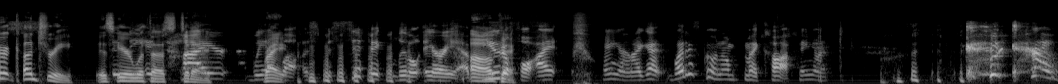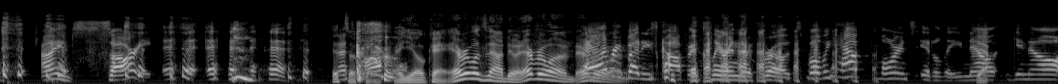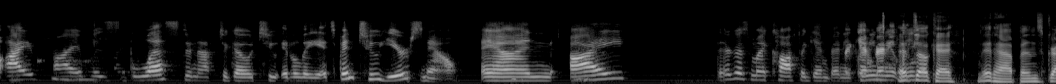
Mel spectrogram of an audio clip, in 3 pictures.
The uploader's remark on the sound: Call In From Florence, Italy!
